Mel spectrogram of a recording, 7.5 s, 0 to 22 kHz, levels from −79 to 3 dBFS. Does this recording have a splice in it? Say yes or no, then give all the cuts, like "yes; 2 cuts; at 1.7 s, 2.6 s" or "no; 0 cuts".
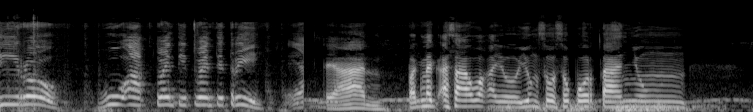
yes; 1 cut; at 3.0 s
